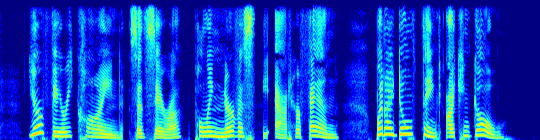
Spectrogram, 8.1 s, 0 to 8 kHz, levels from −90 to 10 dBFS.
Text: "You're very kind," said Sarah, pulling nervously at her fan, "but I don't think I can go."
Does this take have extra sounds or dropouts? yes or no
yes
